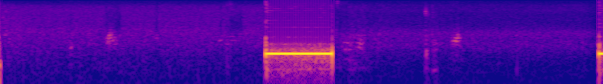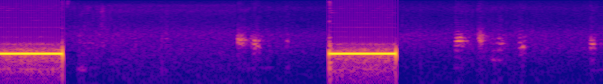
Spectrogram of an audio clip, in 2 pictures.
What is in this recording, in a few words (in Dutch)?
Voicemail huis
